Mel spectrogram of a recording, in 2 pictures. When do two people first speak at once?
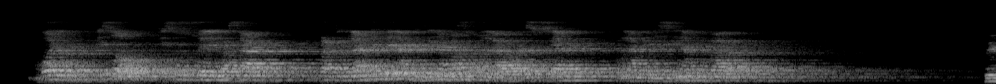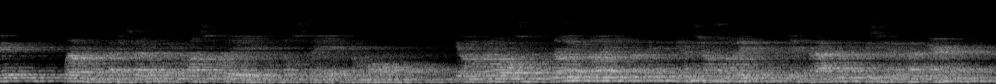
none

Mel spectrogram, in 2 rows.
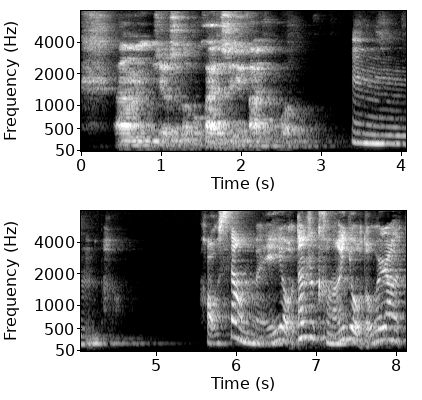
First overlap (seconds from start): none

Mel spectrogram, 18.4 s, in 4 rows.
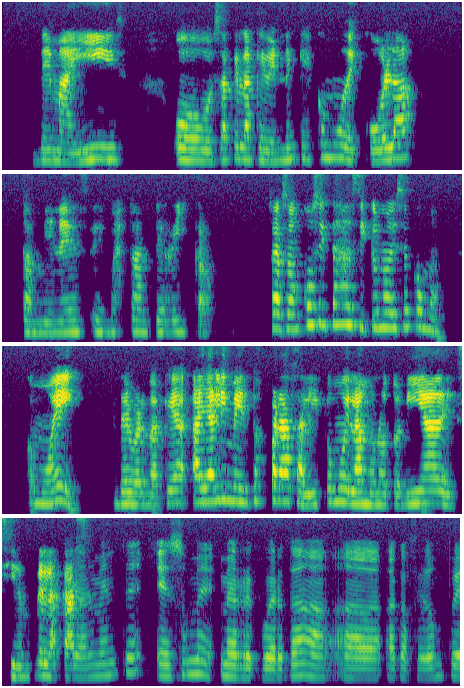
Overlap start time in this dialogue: none

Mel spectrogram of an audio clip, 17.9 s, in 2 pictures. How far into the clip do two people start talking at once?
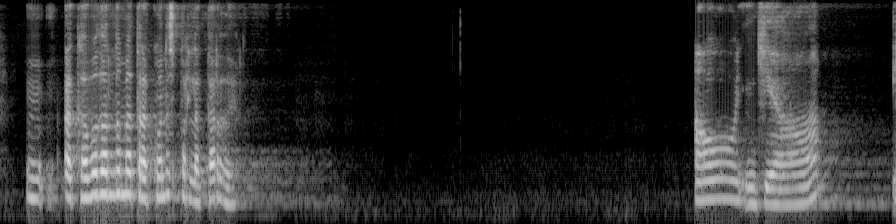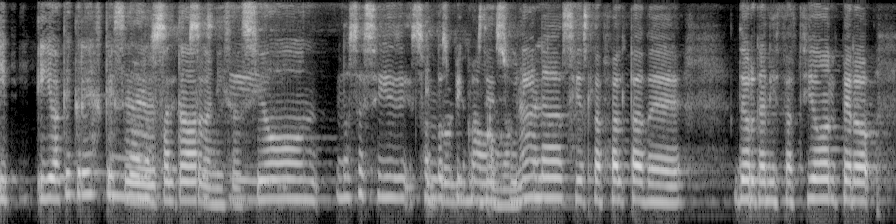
10 s

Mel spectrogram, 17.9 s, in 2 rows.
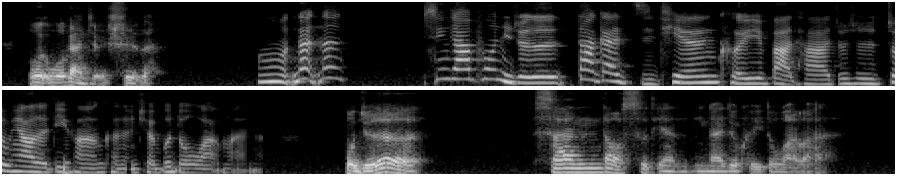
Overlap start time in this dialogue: none

